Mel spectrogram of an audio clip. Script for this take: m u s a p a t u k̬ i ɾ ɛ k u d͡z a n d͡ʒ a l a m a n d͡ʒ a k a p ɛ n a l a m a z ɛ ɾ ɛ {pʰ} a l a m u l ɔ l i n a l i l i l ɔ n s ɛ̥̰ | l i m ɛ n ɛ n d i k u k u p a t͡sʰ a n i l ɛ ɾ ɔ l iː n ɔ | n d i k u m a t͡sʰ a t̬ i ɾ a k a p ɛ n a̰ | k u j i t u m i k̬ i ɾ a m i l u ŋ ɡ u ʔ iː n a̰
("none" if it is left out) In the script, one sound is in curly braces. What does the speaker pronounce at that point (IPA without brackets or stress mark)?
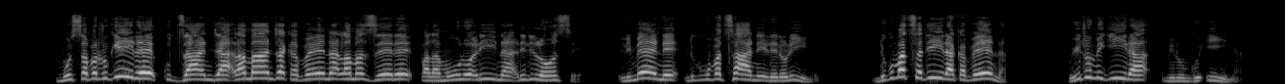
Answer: p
